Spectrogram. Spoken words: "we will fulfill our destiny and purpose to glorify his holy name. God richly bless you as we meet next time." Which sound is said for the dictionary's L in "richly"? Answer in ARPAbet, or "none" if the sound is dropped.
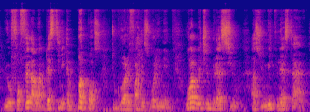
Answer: none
